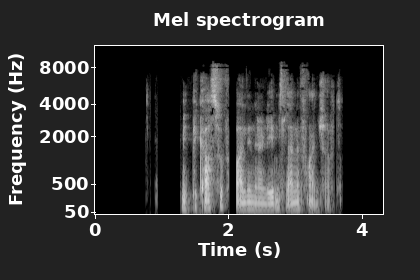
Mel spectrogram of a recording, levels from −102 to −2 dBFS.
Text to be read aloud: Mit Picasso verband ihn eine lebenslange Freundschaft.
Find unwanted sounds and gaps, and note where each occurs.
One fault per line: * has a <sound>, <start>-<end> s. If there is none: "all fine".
* has a dropout, 2.0-2.1 s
